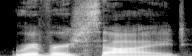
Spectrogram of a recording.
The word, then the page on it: riverside: rívərsàid; リバァサァイド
